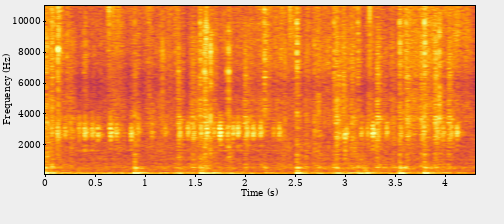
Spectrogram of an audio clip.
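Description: A computer mouse being moved and clicked while a window is dragged across the desktop. It gives irregular soft clicks and knocks about once or twice a second, with a faint sliding hiss over the first half.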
